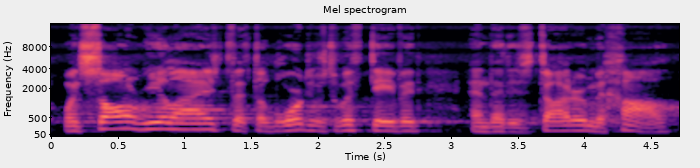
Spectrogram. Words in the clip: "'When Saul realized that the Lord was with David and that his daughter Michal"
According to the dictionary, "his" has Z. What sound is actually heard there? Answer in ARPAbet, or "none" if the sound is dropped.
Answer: Z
